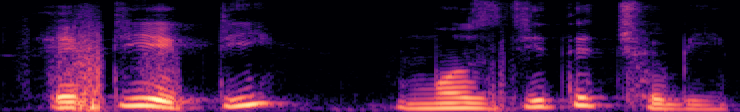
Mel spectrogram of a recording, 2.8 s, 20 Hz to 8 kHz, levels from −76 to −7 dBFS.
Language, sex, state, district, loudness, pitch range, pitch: Bengali, male, West Bengal, Darjeeling, -18 LUFS, 130-200 Hz, 165 Hz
